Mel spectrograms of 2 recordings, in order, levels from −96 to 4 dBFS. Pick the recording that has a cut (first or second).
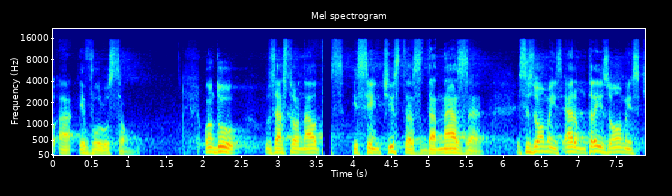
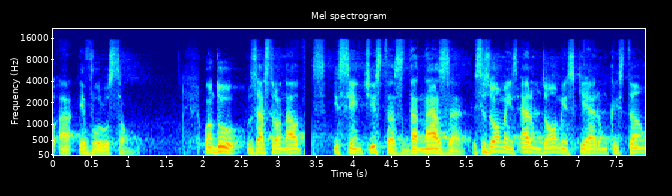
second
